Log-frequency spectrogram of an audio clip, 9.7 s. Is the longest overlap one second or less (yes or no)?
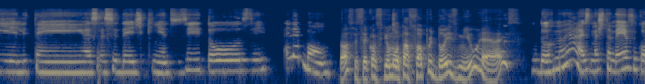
yes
